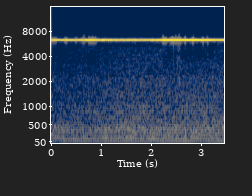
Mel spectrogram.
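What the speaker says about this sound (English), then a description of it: "So you can hear a piezo buzzer beeping" A shrill, high-pitched piezo buzzer on an Arduino or Raspberry Pi person counter sounds steadily and close over a low background hum.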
